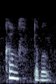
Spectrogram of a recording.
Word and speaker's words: comfortable: is strong but remember it has only three syllable with the stress of the first syllable comfortable now this work just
